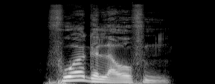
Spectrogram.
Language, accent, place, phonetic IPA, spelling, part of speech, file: German, Germany, Berlin, [ˈfoːɐ̯ɡəˌlaʊ̯fn̩], vorgelaufen, verb, De-vorgelaufen.ogg
- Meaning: past participle of vorlaufen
